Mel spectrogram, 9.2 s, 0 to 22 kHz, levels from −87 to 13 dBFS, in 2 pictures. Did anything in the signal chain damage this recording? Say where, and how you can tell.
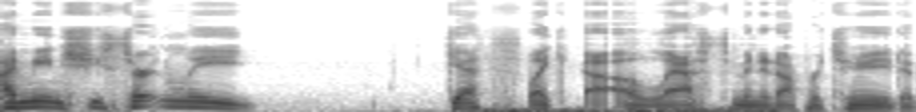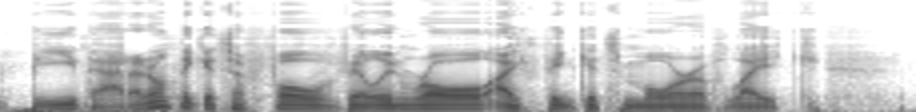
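Yes. The damage is at the sample-rate conversion stage, where this speech was raised from 11 kHz to 44.1 kHz throughout. The converter used linear upsampling, drawing straight lines between samples. That is a weak filter, so imaging from linear upsampling remains. A mirrored copy of the spectrum sits between about 5.5 and 11 kHz, roughly 30 dB below the signal. It adds a faint metallic shimmer on sibilants. The top of the original band also sounds dulled.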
